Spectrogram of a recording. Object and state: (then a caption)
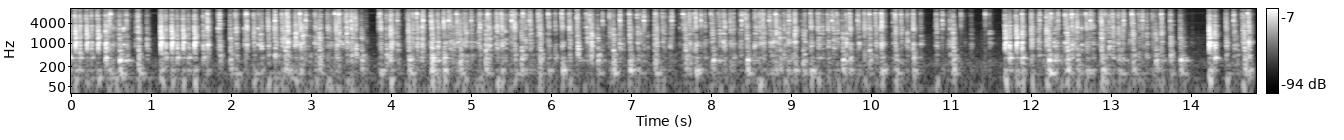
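Mechanical keyboard with PBT plastic keycaps. Fingertips type rapidly on a full-size backlit mechanical keyboard with PBT plastic keycaps. A dense stream of bright, crisp key clacks runs almost without a break, with short pauses near 1, 4, 11 and 14 seconds. Each clack is short and dry with very little low end.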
